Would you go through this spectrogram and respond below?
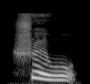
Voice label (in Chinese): "税务", Chinese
